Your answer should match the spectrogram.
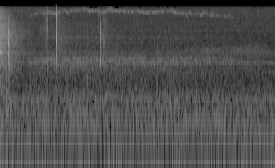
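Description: Quiet room tone: a low steady hum with a couple of faint small clicks.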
